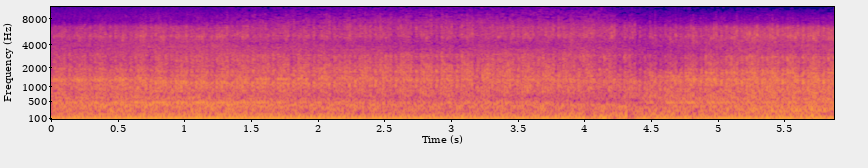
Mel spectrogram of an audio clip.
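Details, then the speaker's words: Chevy/GMC Duramax diesel truck in cold weather with a slight charging issue, just started after being jumped, oil pressure up to 80. Even diesel clatter at steady idle with a constant low hum, no misses or odd knocks; alternator and engine sound good. "Alternator's doing good. Engine sounds good."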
